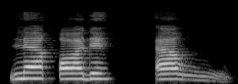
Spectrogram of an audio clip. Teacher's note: قاد, what qalqala is, when you are attaching qaf with dal, the sound will get as if of shidda first, the sound will cut off abruptly, and then you will open it a little to bring qalqala. لقد Hamza is sharp of a top and just attach it raw will get of tawassut and little vibration.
